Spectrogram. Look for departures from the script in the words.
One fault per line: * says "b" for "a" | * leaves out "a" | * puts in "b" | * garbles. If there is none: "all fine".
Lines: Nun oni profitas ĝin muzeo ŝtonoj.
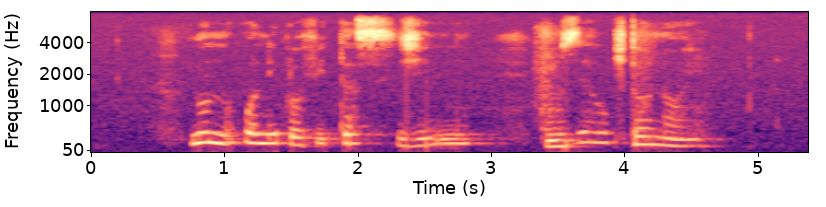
all fine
